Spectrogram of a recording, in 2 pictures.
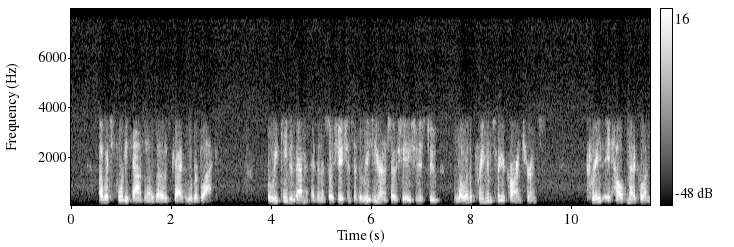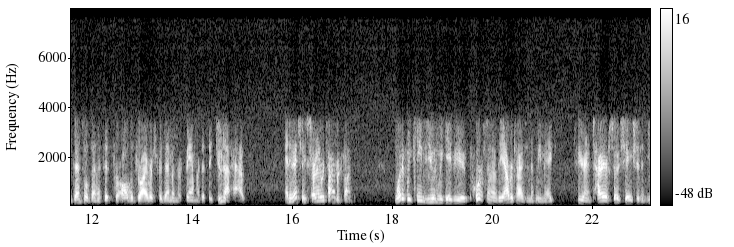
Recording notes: called in to SmallCapVoice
